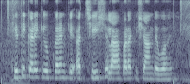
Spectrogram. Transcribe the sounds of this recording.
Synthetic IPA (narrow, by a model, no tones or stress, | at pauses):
kʰeːt̪ikəɽekeʊp̚kəɾəɳkeʔɐtːʃʰiʃɐlaːɦbəɽakɪʃaːnd̪eːʋaɦɛː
